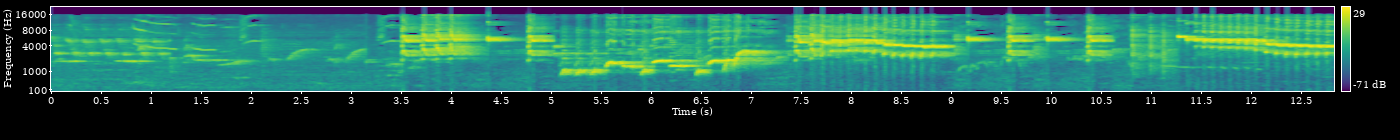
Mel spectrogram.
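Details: Morning song of a white-rumped shama with rough kretekan notes, played to goad an idle shama into singing; soft thin whistles open, then loud rapid swooping phrases and high sustained whistles with rattling accents.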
